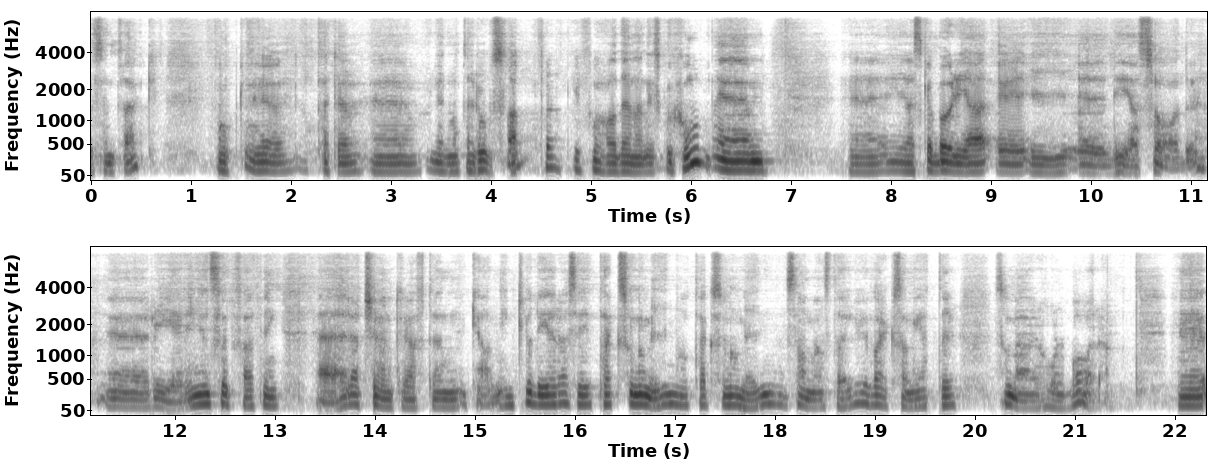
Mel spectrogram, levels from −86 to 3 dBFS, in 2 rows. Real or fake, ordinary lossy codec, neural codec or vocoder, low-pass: fake; none; codec, 32 kHz, 1.9 kbps, SNAC; 7.2 kHz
